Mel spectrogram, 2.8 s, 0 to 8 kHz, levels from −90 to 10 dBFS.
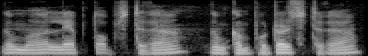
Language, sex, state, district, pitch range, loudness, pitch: Wancho, male, Arunachal Pradesh, Longding, 110-125 Hz, -21 LUFS, 120 Hz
